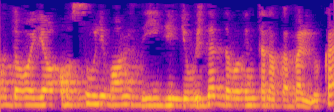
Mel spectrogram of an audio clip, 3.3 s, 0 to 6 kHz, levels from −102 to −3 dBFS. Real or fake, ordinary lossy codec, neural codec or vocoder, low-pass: fake; MP3, 24 kbps; codec, 16 kHz, 0.9 kbps, LongCat-Audio-Codec; 5.4 kHz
